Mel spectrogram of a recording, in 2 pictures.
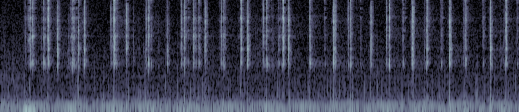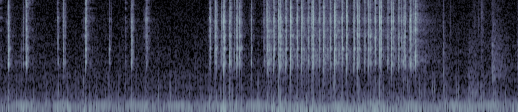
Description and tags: Me shaking a pedometer (human stride counting device) at different rates. Separate and splice as needed for all those gripping hollywood action scenes in which the hero or villain has a step counter on.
